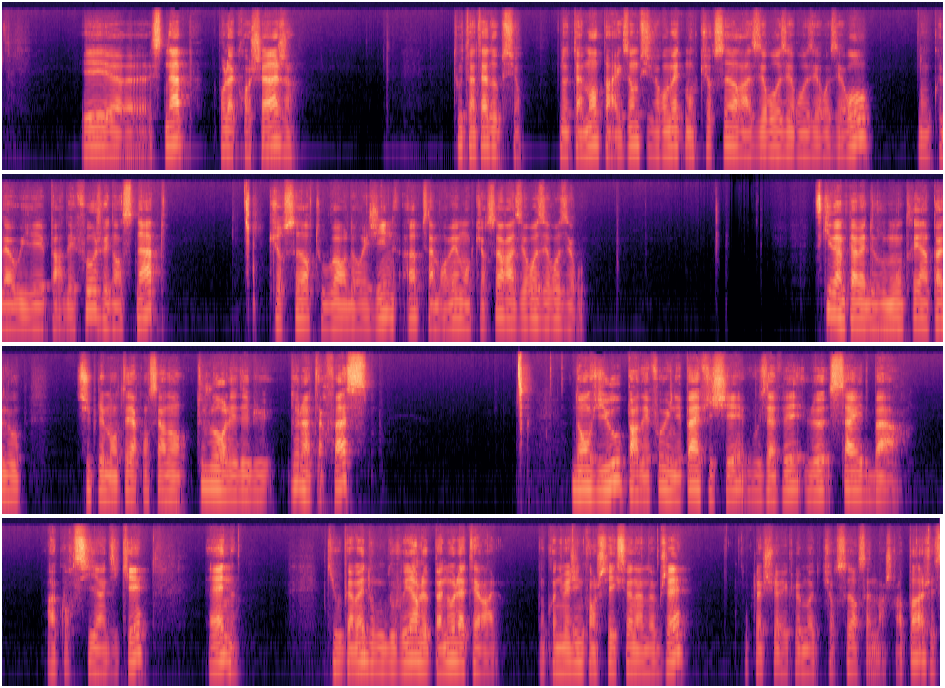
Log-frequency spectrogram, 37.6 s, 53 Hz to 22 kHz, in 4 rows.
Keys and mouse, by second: 24.3-26.5 drag, 26.9-30.6 drag, 33.9 click, 34.6-36.6 drag.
